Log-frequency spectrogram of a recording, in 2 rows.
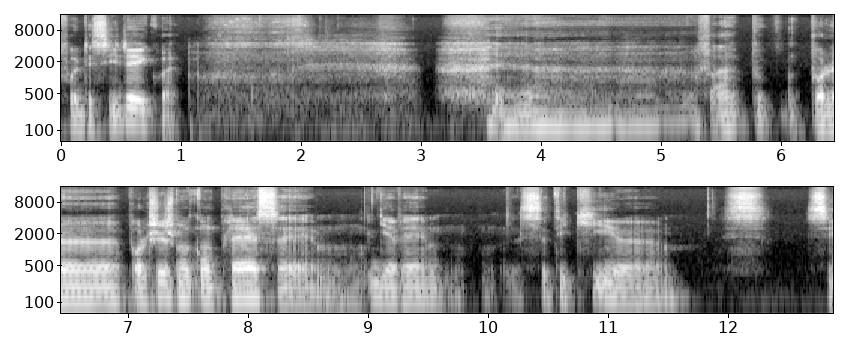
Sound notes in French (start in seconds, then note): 1.3 soupir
